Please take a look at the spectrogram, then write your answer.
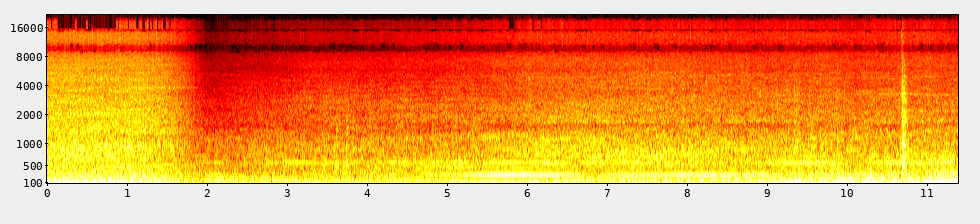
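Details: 1965 Ford Galaxie 500 390ci V8 with new Holley Sniper EFI in basic closed-loop learn mode; deep, even idle with steady low rumble firming slightly toward the end; running smoothly, normal idle.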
